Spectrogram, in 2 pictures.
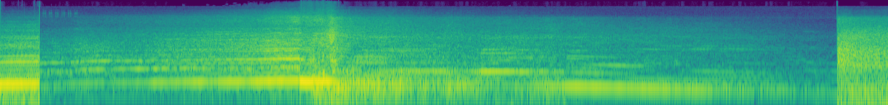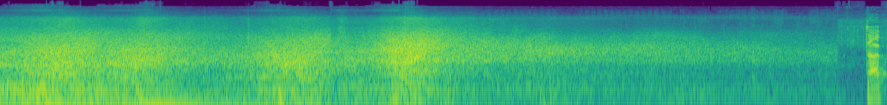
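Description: A car fitted with a sport muffler accelerates in first gear. A broad engine roar builds in the second half, rising and falling in surges, with a voice talking over parts of it.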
